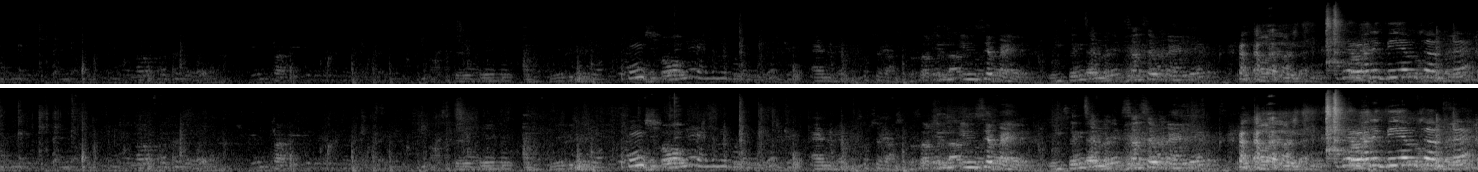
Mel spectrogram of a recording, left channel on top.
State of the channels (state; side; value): quieter; left; 12.0 dB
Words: इनसे पहले सबसे पहले हमारे BM सर से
